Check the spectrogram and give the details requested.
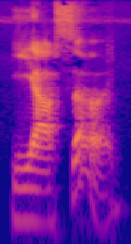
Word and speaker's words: Iēsoun: here, which is pronounced Iēsoun. Right. Mm-hmm. Which sounds like Yah's son.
